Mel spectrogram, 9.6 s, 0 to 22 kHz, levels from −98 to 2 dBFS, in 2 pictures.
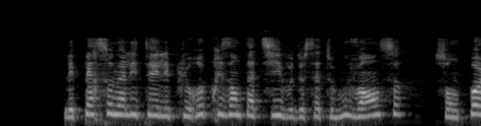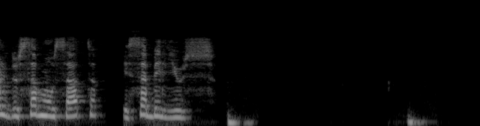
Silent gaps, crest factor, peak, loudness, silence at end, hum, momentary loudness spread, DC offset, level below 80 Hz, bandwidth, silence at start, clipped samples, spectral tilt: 7.41-7.57 s, 7.66-8.22 s, 8.28-8.68 s; 26 dB; -18 dBFS; -42 LUFS; 0.65 s; none; 18 LU; under 0.1%; -66 dBFS; 7.8 kHz; 0.65 s; under 0.1%; -4.5 dB/octave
